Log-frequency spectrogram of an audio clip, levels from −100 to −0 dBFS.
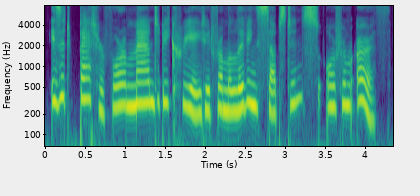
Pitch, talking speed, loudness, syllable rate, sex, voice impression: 260 Hz, 220 wpm, -17 LUFS, 5.2 syllables/s, female, feminine, adult-like, relaxed, soft, fluent, slightly cute, calm, friendly, reassuring, elegant, lively, kind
